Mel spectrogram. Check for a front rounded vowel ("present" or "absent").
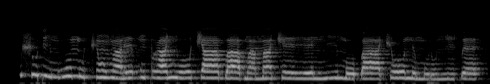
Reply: absent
